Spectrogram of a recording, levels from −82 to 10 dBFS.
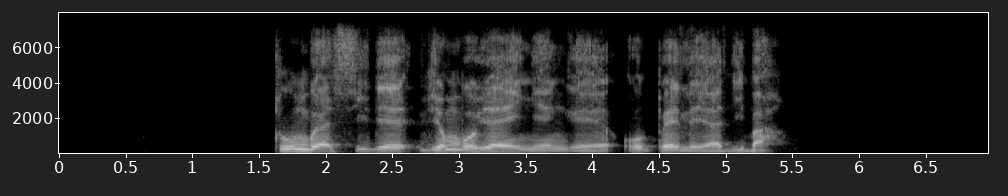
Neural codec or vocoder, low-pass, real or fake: codec, 16 kHz, 16 kbps, FunCodec, trained on LibriTTS, 50 frames a second; 7.2 kHz; fake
